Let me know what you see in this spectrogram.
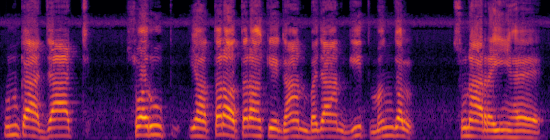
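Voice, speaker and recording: Man expounding scripture, devotional commentary, slow deliberate delivery, fairly high voice, chants verses at length. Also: fairly even intonation, a little mellow, low-quality recording. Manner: slow, measured explanation, drawn-out chanting of couplets.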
